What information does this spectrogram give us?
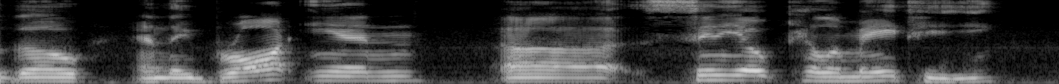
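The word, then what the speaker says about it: Senio Kelemete: They let Xavier Su'a-Filo go, and they brought in Sinio Kelemete. I probably butchered that name. But they did bring in, it's Sinio Kelemete. Kelemete.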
